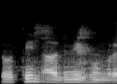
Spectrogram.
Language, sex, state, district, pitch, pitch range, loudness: Hindi, male, Bihar, Begusarai, 115 Hz, 110-115 Hz, -18 LUFS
